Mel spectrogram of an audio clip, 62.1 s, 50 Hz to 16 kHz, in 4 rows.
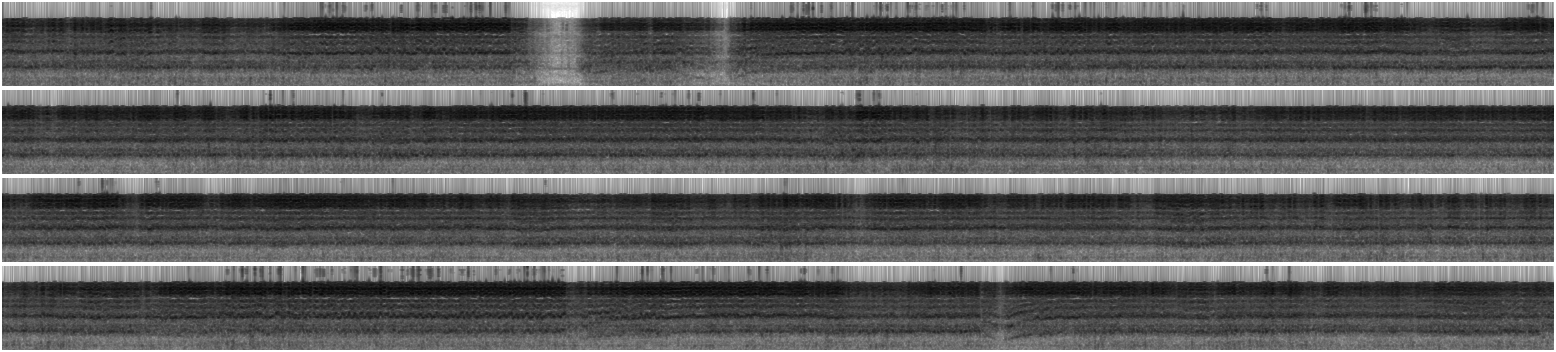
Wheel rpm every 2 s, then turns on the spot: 230, 220, 150, 110, 210, 230, 230, 220, 230, 220, 230, 230, 230, 230, 230, 230, 230, 230, 220, 230, 230, 230, 230, 230, 200, 190, 190, 220, 200, 230, 230.
none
